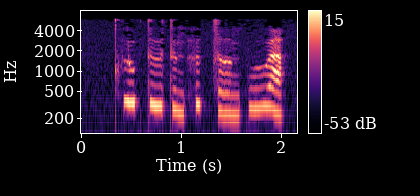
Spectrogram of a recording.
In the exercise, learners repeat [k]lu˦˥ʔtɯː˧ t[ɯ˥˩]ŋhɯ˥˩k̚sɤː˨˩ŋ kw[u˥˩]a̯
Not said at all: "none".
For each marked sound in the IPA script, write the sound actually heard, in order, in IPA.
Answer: kʰ, ɯ˩˦, u˥˩

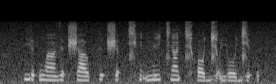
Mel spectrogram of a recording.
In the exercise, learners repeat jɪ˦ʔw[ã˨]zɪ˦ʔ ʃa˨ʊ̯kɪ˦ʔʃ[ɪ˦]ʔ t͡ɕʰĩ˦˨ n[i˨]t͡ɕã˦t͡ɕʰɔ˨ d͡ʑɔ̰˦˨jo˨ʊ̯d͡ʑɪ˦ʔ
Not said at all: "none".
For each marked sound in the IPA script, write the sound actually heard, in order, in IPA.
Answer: ã˨, ɛ˦, i˦

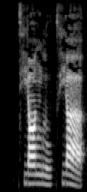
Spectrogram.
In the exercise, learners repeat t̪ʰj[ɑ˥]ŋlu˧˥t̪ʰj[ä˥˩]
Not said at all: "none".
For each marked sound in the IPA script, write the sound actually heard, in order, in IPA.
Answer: ɑ˥, ä˥˩

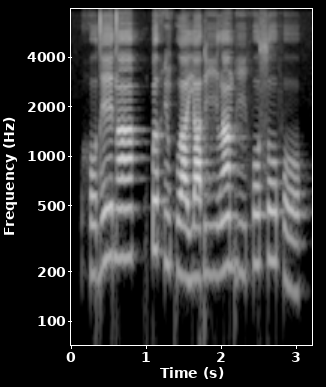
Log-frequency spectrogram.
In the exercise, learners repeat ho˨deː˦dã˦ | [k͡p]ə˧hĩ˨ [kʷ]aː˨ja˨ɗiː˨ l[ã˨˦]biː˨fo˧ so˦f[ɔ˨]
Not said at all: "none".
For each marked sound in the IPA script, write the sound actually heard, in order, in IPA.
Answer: k͡p, kʷ, ã˧, o˨

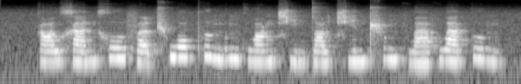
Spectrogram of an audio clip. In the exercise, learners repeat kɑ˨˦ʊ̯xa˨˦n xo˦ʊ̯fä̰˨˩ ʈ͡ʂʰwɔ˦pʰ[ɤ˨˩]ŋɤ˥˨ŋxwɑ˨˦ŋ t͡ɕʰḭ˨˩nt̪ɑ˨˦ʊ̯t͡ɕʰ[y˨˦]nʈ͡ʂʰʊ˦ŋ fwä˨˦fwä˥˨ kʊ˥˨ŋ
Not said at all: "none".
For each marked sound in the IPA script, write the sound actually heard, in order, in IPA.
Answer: ɤ˥˨, i˨˦

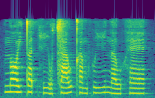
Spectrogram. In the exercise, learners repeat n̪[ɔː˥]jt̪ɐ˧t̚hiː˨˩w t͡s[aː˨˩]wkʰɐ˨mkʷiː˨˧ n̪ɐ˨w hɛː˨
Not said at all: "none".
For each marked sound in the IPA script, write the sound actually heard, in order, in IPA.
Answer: ɔː˧, aː˨˥

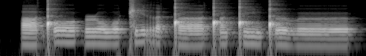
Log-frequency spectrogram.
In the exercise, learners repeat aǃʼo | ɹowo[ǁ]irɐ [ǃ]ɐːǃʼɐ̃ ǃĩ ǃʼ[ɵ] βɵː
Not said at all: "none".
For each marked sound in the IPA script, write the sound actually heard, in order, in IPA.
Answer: ǁ, ǃ, ɵ

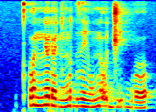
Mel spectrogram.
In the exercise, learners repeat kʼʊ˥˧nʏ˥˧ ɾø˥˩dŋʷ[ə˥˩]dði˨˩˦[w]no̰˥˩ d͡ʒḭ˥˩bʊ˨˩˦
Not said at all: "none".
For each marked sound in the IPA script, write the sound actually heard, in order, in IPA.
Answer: ə˥˧, w

